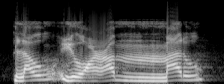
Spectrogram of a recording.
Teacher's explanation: میم کے اوپر شد غنہ کریں گے، ایک الف کی مقدار، عین کے اوپر زبر ہے، عمرو، اس طریقے سے پڑھنا ہے۔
